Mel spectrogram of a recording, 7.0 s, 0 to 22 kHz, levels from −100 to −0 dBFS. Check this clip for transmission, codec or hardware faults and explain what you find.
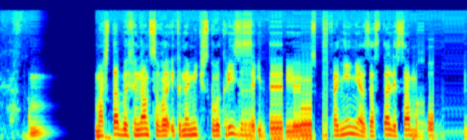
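Three faults are present: a constant coarse quantisation hiss, one freeze, and two robotic stretches.

Low bit depth with noise shaping runs throughout. The 9-bit quantisation error is pushed upward, giving a thin hiss around 30 dB below the speech that is brighter toward the treble, unlike flat broadband noise.

A call audio freeze occurs from 0.47 to 1.44 s. The speech stalls, fades into about 0.57 s of silence, and then resumes where it stopped, likely because the jitter buffer ran dry. Nothing is skipped, but everything afterward arrives 0.95 s late, unlike a dropout that loses sound.

Robotic sound from repeated short buffers occurs from 3.57 to 4.99 s and from 6.17 to 6.99 s. A rigid metallic 50 Hz buzz, which fits a likely 20 ms buffer being replayed, is heard while most of the real speech is skipped.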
